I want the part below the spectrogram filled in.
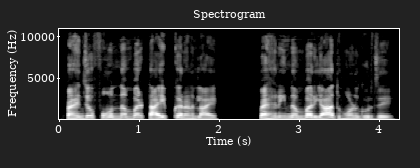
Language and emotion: Sindhi, neutral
